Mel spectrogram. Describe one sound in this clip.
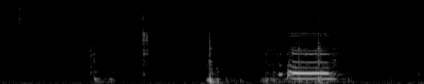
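Plastic toy figures clack softly as a hand moves them.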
